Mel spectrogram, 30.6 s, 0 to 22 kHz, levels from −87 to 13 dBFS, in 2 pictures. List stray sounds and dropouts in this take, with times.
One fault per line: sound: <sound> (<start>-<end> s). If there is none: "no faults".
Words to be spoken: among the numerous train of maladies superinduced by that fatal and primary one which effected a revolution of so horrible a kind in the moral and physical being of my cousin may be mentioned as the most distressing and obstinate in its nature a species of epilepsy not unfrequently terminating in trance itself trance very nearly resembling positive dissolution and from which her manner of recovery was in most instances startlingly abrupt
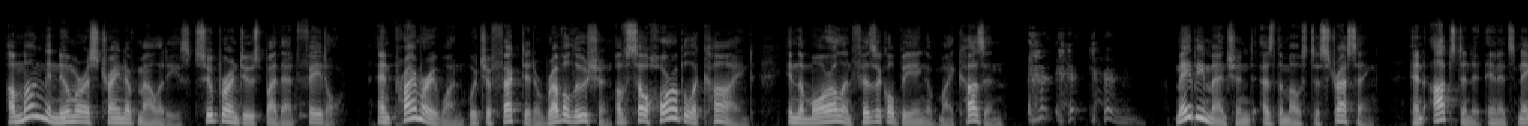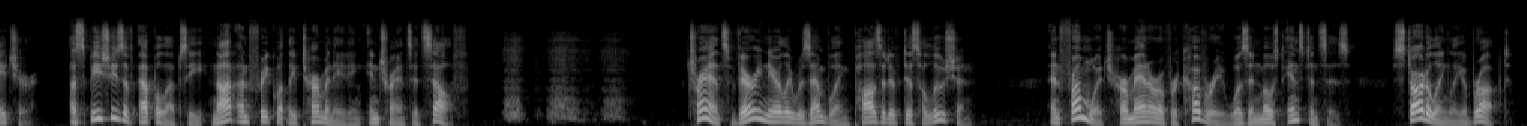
sound: cough (10.3-11.5 s)
sound: sniff (20.3-21.8 s)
